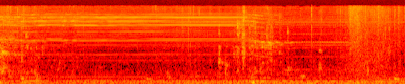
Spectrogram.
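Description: Faint steady whine and hum of a Power-Pole shallow-water anchor's motor as the pole is lowered, with a small click about two and a half seconds in.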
